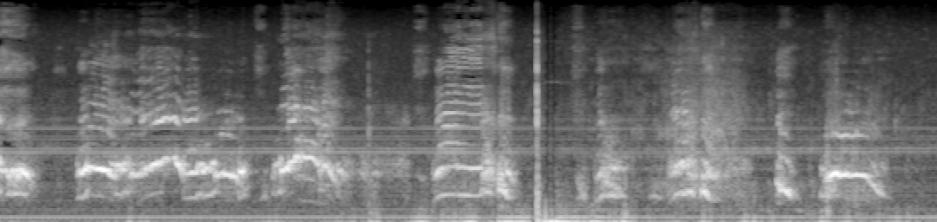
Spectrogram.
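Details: Infant whining and crying to be picked up: short, rising and falling cry bursts with breaks between, against a low room hum, ordinary fussy crying.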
